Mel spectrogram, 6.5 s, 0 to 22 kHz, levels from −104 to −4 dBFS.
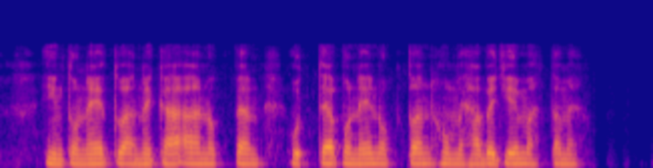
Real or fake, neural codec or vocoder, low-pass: fake; codec, 16 kHz, 4.8 kbps, FACodec; 7.2 kHz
